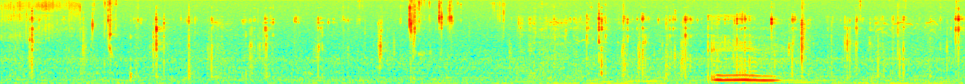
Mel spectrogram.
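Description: Close-miked mouth sounds of eating a soft cream-filled tartlet: small wet clicks and smacks of chewing. About seven seconds in comes a short hummed "mmm".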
